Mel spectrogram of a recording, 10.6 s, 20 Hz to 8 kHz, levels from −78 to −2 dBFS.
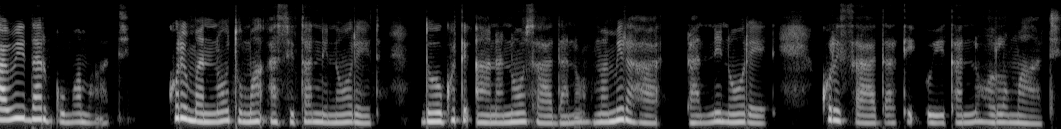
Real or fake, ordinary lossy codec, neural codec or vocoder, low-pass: fake; AAC, 48 kbps; codec, 16 kHz, 4 kbps, X-Codec, HuBERT features, trained on LibriSpeech; 7.2 kHz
